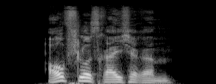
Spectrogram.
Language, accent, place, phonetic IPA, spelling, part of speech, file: German, Germany, Berlin, [ˈaʊ̯fʃlʊsˌʁaɪ̯çəʁəm], aufschlussreicherem, adjective, De-aufschlussreicherem.ogg
- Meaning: strong dative masculine/neuter singular comparative degree of aufschlussreich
